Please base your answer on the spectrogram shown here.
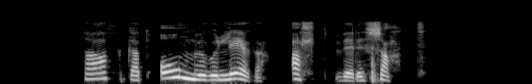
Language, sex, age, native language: Icelandic, female, 20-29, Icelandic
